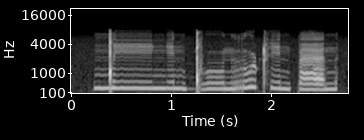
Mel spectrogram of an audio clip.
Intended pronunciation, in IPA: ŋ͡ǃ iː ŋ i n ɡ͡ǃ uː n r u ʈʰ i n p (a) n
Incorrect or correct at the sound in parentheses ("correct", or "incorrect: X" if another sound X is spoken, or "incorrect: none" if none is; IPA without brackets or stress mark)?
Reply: incorrect: æ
